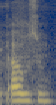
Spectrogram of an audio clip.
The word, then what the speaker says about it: Ozu: Tu parlais euh, d'Ozu et j'étais, euh, c'est Aouzou que ça se prononce. – Oui, Aouzou.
